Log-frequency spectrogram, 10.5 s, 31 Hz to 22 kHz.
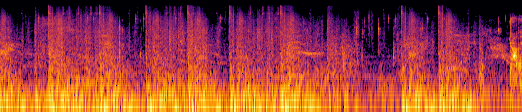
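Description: Rapid shotgun blasts from the video game Quake 4, repeated heavy bursts in quick succession over a dense, loud game soundscape of clanks and mechanical noise.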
